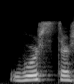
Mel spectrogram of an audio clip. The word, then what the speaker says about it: Worcester: a common one but Worster sauce is something that for a non-native speaker is just plain wrong you can't write it like that and pronounce it like that you have to get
